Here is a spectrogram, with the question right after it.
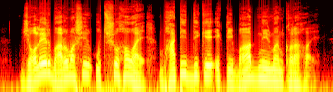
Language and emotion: Bengali, neutral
